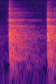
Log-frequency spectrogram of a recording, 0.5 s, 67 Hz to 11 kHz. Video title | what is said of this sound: Ep35วิธีตรวจพื้นกระเบื้อง ว่าปูดีไม่ดี ง่ายๆโดยใช้ไม้เคาะดู | ส่วนอ่าด้านที่ปูนกาวติดแน่นนะครับเ ก็ดันแป๊งๆๆแบบนี้นะครับ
